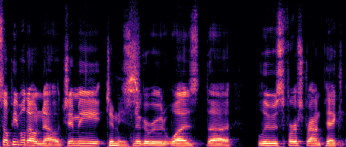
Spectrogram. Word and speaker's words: Snuggerud: Is it Snuggerud? Is that how you say it? – Snuggerud.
